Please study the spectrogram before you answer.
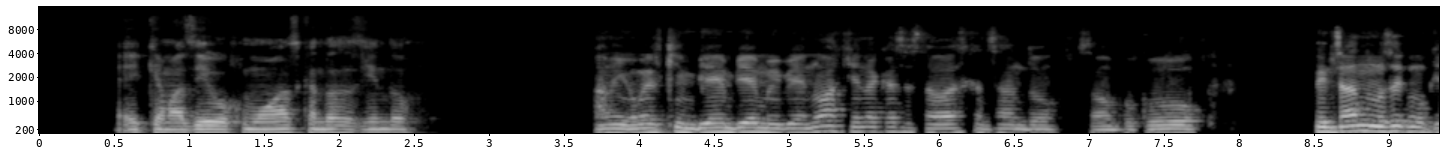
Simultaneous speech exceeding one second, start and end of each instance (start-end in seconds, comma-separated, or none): none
